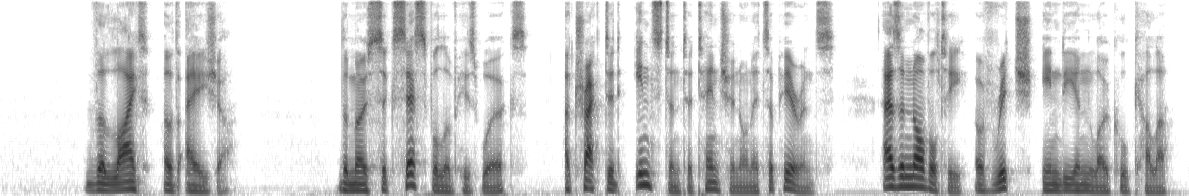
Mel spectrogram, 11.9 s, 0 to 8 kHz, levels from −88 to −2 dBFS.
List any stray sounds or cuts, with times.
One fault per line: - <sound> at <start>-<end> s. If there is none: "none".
none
